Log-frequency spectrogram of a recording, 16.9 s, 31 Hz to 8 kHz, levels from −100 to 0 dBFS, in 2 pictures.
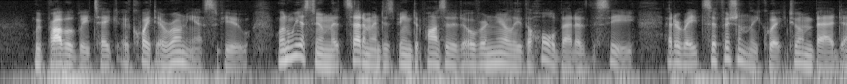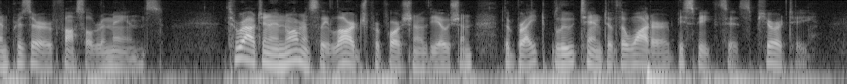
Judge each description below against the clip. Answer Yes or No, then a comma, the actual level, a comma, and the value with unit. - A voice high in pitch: No, low, 105 Hz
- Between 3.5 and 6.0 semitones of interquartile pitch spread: Yes, average, 4.5 semitones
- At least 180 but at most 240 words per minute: Yes, average, 185 wpm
